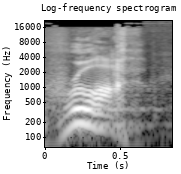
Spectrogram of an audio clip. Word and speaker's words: ruach: It's called ruach in the Old Testament. You have to get that little popcorn in the back of your throat to say that right.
